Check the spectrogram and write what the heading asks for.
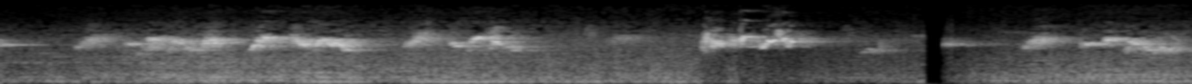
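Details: Bright, liquid warbled phrases from a red-whiskered bulbul singing the doubled style used to teach chicks, flowing almost without pause, with one brief silence near the end, over a low hum.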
